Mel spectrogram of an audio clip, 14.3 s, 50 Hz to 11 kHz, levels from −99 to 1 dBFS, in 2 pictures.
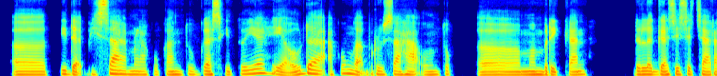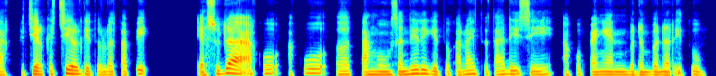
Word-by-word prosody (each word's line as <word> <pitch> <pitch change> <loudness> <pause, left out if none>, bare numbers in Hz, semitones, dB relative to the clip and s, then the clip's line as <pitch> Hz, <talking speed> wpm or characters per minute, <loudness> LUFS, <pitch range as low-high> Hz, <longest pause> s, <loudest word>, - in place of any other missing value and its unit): eee, 130 -1 +1 0.2
tidak 140 -4 +1
bisa 150 +3 +4
melakukan 135 -1 -2
tugas 135 +1 0
gitu 135 +4 -4
ya, 180 +4 +2
ya 130 - -1
udah 155 +2 +2
aku 175 +7 -3
nggak 160 - 0
berusaha 135 -3 +1
untuk, 135 +2 -4 0.2
eee, 125 0 +1
memberikan 130 -1 +1 0.5
delegasi 135 0 +2
secara 125 -2 0 0.2
kecil-kecil 145 +3 +3
gitu 135 -3 -3
loh, 125 - -1
tapi 125 0 -3 0.5
ya 115 - -1
sudah 175 +7 +6
aku 175 0 -4
aku 185 +9 -3
eee, 140 0 -1
tanggung 130 +1 +2
sendiri 160 +6 +2
gitu. 130 -1 -3
Karena 135 +5 -1
itu 150 -3 -7
tadi 145 +4 -1
sih, 130 +2 -2
aku 130 +2 -8
pengen 125 0 0
bener-bener 125 0 0
itu, 130 -3 -5
135 Hz, 155 wpm, -25 LUFS, 125-145 Hz, 0.5 s, sudah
